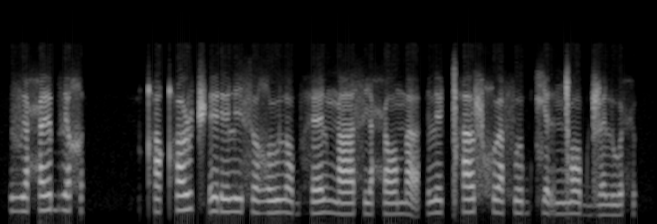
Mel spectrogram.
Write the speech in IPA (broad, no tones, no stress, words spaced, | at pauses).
vɪħɛblɪχ | qʰɪqʰoɭt͡ʃʼe ɾɪli sʊʁulɔb hɛl ŋasi ħɔma | leǀʰaʂχʷa fʊb t͡ɕɛrŋ͡ǀɔbɖ͡ʐɛl uħ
